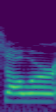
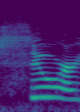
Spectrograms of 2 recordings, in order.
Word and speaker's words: sower: Hasten to the first sower and west, so with the lightning key be blessed? It's pronounced sewer, genius. No, it's not. Sower, as in one who sows.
